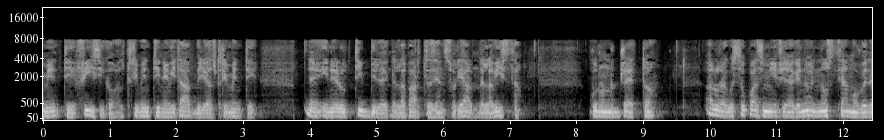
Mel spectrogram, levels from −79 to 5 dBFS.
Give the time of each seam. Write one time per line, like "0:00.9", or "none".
0:05.2
0:06.4
0:08.2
